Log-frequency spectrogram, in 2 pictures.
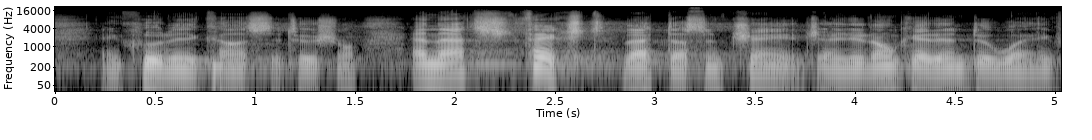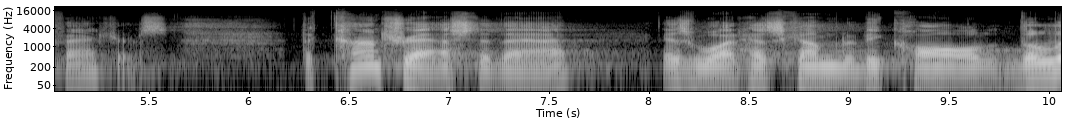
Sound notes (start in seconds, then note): none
